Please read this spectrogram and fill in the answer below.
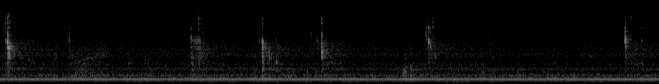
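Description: Close-miked wet mouth sounds of someone chewing food: a few short smacks and clicks, the loudest right at the start, over a steady low electrical hum.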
